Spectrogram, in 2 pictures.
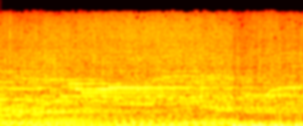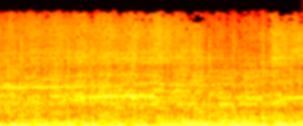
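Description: Instrumental passage of a live worship band: sustained keyboard-like chords, with a steady low beat from bass and drums coming in about three seconds in.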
